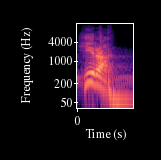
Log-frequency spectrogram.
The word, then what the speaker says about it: Ryron: Now, it's spelled Ryan, but he's from Brazil, and so it's Ryron Gracie.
